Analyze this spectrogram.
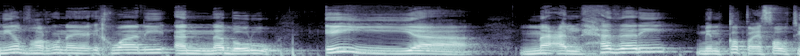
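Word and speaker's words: إيّا: فلا يصح أن أقول كما أسمعه يعني في نطق البعض إيا إيا. ماذا فعل هنا؟ جعل من الياء حرفا شديدا فقطع عندها الصوت إيا، والأصل أن الياء رخوة ولكنها هنا مشددة.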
